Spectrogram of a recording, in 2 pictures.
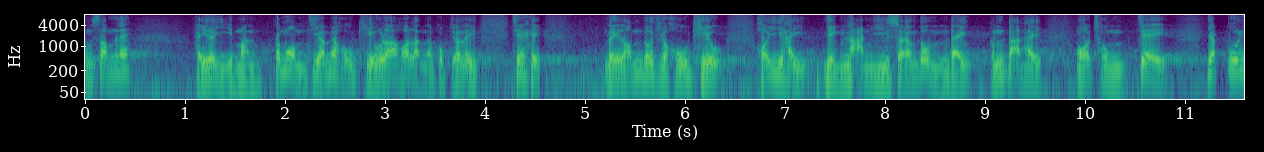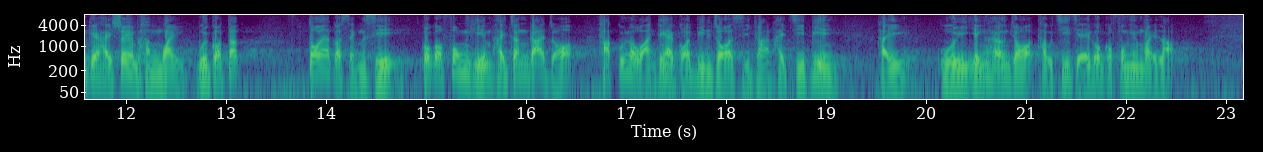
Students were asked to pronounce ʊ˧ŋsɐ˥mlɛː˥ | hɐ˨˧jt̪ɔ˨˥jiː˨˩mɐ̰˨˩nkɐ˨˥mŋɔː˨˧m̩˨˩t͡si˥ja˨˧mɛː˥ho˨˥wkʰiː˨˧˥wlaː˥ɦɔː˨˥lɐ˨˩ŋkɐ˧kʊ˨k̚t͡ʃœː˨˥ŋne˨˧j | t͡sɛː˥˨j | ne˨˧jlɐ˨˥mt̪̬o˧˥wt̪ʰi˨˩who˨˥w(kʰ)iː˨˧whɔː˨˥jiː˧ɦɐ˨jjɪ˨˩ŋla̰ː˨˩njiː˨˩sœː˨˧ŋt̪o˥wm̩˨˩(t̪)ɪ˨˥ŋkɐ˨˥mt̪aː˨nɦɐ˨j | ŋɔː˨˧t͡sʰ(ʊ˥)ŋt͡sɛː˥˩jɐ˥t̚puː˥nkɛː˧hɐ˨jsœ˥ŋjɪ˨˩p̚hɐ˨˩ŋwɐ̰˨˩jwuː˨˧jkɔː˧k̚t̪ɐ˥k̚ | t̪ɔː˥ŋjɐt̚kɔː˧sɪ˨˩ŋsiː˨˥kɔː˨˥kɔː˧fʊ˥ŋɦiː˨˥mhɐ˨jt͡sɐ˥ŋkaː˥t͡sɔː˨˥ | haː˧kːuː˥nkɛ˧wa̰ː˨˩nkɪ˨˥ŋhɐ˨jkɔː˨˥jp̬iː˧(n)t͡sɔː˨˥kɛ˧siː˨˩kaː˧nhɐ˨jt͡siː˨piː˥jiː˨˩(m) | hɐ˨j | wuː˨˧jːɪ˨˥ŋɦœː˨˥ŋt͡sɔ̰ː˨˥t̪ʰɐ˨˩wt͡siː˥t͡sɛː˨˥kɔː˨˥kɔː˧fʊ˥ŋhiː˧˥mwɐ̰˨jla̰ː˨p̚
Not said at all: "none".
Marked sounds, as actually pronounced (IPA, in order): kʰ, t̪, ʊ˨˩, n, n

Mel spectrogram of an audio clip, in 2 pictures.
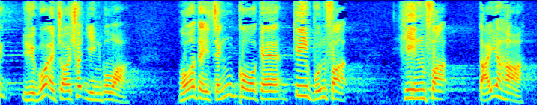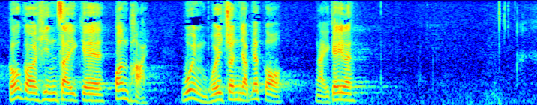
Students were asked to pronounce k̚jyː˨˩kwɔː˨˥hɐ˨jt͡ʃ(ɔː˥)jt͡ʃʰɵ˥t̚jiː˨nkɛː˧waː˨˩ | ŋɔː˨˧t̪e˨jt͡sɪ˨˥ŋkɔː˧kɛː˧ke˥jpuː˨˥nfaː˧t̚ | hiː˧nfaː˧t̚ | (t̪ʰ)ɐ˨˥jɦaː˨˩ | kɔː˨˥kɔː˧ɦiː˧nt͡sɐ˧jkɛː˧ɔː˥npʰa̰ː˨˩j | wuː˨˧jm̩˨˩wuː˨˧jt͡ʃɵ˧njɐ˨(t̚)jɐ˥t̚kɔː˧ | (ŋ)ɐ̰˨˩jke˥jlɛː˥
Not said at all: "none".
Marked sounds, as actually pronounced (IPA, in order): ɔː˧, t̪, p̚, ŋ

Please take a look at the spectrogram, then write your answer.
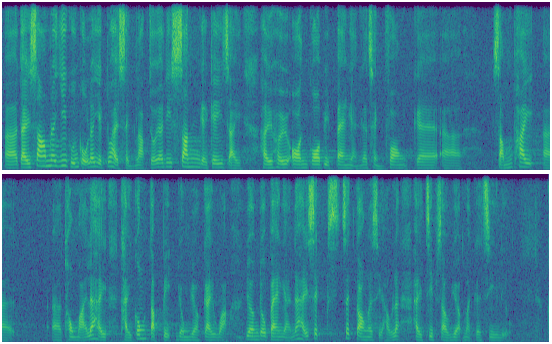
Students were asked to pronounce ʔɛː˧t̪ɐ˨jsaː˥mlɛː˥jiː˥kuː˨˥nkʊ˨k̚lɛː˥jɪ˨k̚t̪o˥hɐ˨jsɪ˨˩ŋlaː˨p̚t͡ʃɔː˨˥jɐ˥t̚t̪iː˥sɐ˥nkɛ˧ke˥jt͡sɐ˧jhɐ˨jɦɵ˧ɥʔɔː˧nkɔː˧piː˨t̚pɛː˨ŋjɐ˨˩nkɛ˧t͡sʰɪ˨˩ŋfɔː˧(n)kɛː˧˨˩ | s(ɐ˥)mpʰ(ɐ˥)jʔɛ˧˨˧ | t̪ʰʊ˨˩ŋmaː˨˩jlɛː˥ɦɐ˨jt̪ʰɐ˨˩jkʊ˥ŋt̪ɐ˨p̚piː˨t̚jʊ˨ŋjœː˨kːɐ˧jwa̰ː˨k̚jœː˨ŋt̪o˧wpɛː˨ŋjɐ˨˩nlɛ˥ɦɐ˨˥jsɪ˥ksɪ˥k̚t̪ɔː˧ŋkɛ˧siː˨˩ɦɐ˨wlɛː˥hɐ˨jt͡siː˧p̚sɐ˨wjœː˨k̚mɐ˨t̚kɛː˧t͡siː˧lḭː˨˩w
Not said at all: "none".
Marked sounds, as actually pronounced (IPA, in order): ŋ, ɐ˨˥, ɐ˥

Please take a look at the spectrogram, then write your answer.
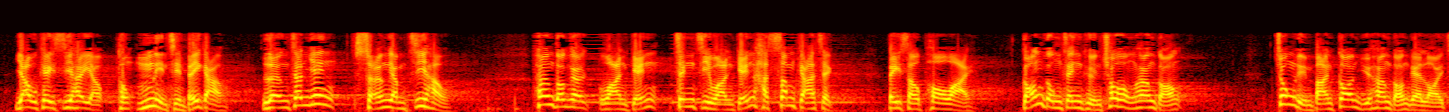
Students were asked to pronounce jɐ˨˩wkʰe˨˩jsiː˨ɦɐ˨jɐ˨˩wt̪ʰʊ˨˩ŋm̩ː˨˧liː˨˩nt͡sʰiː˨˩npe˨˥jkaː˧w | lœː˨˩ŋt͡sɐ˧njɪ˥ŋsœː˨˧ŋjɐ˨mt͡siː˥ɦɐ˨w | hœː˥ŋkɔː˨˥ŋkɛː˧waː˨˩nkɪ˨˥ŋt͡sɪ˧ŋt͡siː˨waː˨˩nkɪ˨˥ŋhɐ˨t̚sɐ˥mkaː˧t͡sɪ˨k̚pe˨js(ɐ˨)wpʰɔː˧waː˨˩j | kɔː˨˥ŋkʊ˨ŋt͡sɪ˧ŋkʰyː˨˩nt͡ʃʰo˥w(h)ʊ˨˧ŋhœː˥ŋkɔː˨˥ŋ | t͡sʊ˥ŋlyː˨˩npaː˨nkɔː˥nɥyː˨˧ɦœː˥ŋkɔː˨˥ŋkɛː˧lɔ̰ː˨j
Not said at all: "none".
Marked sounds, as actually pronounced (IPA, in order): ɐ˨, h

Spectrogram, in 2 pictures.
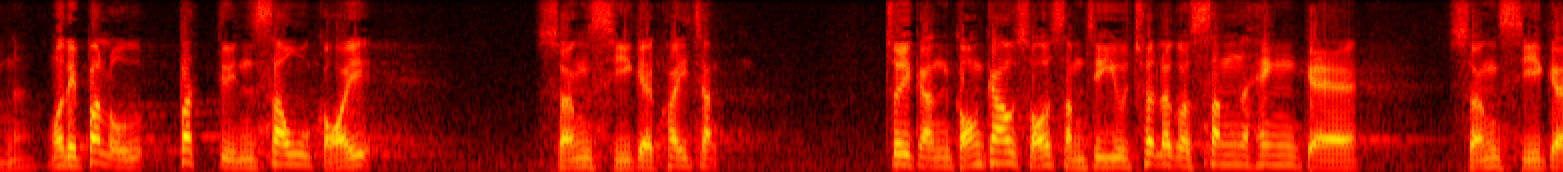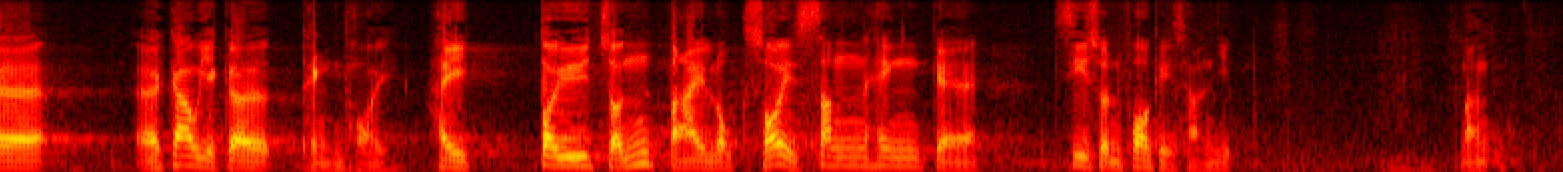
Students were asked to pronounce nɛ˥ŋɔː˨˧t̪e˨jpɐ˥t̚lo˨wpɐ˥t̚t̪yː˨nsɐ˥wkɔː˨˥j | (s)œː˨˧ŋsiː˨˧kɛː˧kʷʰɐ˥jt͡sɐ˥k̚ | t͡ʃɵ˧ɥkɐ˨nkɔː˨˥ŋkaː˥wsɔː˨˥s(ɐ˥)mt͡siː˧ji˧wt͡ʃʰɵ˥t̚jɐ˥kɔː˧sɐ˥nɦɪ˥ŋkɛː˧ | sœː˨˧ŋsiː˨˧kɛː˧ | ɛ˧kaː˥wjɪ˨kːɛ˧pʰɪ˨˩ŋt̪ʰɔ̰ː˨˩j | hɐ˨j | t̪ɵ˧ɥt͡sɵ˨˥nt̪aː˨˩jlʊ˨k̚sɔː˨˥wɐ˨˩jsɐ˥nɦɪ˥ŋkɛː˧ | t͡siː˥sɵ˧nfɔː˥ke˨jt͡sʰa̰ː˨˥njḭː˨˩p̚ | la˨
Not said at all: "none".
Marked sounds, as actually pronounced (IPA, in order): s, ɐ˨

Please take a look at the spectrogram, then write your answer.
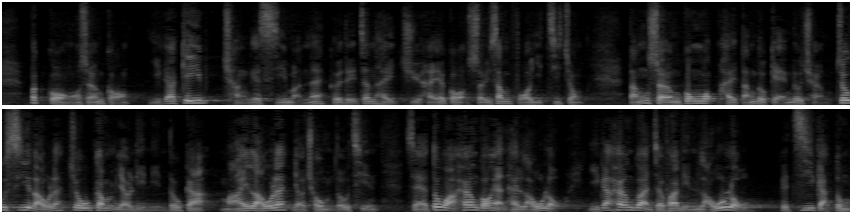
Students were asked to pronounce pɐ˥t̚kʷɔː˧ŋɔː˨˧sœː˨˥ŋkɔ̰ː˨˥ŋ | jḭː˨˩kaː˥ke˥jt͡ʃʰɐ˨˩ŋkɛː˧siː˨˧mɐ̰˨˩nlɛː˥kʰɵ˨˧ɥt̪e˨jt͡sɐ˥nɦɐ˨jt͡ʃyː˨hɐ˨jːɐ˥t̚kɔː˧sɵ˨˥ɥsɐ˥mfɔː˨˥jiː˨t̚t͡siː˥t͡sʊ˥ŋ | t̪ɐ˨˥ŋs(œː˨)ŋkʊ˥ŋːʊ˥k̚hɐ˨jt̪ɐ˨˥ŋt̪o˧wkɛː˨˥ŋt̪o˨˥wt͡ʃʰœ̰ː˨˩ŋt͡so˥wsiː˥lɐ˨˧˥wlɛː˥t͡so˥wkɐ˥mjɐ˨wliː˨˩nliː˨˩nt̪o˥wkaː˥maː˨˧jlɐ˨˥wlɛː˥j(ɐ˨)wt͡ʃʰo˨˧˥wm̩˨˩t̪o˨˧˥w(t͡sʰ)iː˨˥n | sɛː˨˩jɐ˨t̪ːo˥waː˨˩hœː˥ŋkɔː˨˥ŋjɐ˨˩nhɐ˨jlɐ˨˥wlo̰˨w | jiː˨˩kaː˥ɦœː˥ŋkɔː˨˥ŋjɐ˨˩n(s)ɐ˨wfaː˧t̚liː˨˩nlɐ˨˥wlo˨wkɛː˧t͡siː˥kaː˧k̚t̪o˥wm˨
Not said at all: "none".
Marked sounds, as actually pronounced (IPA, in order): œː˨, ɐ˨, t͡sʰ, t͡s

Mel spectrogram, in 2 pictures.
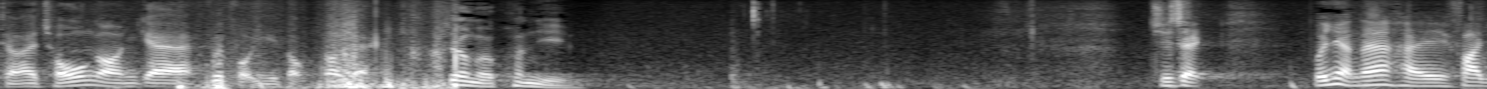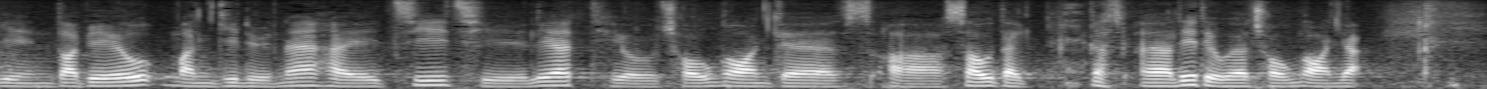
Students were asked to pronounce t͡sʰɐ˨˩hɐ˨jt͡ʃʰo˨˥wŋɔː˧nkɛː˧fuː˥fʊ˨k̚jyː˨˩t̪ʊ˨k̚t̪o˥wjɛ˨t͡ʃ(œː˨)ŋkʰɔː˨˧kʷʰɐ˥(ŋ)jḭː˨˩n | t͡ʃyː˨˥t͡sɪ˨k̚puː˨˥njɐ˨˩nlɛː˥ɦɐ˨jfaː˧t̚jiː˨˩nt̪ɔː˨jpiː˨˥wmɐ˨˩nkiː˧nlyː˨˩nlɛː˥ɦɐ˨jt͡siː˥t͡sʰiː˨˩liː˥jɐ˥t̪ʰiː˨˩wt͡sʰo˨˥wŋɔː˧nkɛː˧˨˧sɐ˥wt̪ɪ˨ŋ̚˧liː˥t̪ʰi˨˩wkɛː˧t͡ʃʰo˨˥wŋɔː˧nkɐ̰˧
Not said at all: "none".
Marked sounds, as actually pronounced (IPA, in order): œː˥, n

